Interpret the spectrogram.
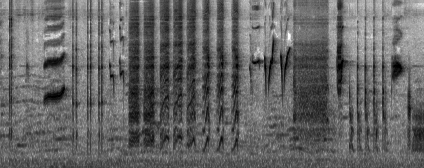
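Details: Nias hill myna singing energetically, a busy mix of loud broadband squawks, rapid repeated harsh bursts, and rising and falling whistled notes with a few sharp chirps near the end.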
